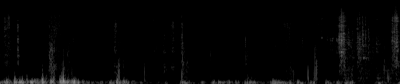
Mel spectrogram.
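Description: Irregular faint clicks and rustling of pruning cuts being made as the top of a Honeycrisp apple tree is shortened.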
